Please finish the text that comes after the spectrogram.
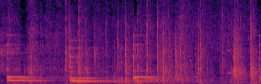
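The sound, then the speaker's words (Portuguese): Pages of a printed paper newspaper rustle and crinkle in dense, scratchy bursts for under three seconds, with three short steady tones sounding beneath the paper noise and no voices. “É um jornal, claro, de papel.”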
